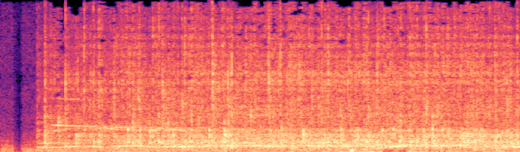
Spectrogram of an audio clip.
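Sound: round of applause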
